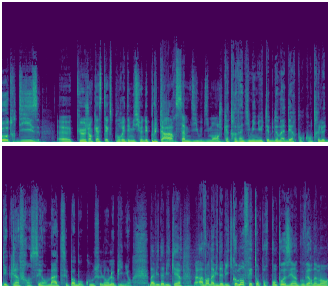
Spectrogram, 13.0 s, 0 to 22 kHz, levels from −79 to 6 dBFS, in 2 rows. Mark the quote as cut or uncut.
cut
